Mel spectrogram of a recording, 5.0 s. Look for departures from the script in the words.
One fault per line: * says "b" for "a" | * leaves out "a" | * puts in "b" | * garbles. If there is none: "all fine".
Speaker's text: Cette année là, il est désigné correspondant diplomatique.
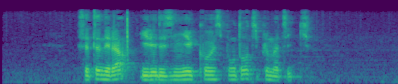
all fine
